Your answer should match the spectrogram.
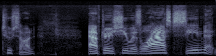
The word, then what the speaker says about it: Tucson: It looks like Tuxen, but it's pronounced Tucson.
